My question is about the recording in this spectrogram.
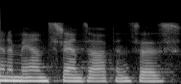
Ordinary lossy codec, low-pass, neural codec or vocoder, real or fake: AAC, 48 kbps; 7.2 kHz; none; real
